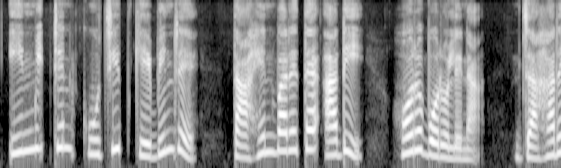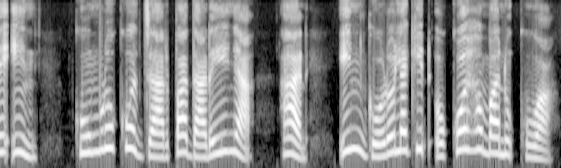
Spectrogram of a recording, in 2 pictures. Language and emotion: Santali, fearful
